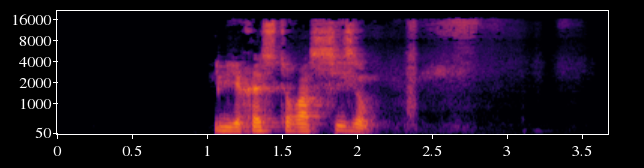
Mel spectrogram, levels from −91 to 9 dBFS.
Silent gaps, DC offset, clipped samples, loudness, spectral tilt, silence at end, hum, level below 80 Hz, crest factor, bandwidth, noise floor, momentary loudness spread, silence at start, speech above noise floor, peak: none; under 0.1%; under 0.1%; -23 LUFS; -2.5 dB/octave; 0.85 s; none; -66 dBFS; 24 dB; 17 kHz; -62 dBFS; 17 LU; 1.05 s; 39 dB; -4 dBFS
